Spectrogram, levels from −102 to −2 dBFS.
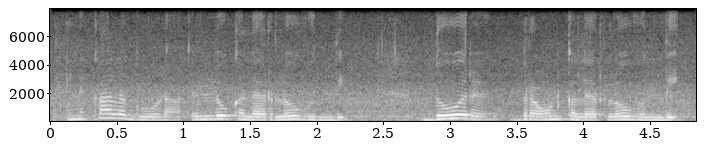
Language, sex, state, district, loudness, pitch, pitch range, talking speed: Telugu, female, Telangana, Mahabubabad, -14 LUFS, 200 Hz, 190-220 Hz, 135 wpm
